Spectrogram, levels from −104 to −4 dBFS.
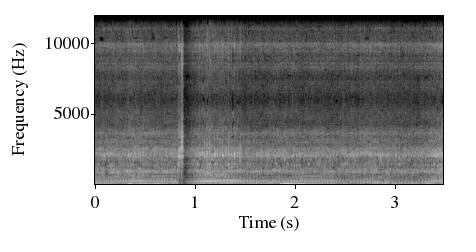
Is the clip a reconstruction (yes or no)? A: yes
